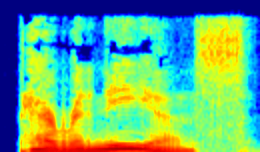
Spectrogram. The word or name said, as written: peroneus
